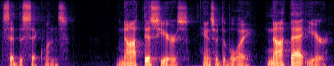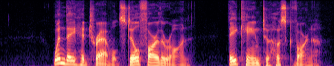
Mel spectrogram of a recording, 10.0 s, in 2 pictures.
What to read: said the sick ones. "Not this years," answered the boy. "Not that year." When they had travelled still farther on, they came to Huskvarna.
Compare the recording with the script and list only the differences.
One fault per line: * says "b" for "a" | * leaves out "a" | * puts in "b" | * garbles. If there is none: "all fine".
all fine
